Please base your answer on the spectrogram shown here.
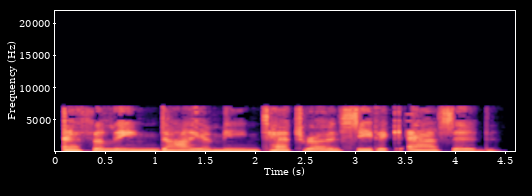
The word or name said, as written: ethylenediaminetetraacetic acid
